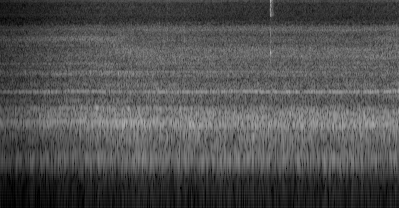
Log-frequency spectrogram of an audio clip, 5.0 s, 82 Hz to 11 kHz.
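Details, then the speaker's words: Lennox 95G2UHO70BV12-09 furnace with the gas turned off manually: steady fan whir, the igniter glows, then one sharp gas valve click, but no burner whoosh follows; no ignition without gas supply. "So now, what happened is I turned the gas off, right? Why I did that? Because I want you to know exactly what happened when tenants don't pay their bills."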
